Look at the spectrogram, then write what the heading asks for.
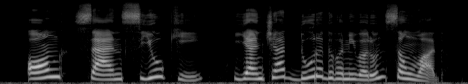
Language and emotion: Marathi, neutral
